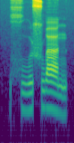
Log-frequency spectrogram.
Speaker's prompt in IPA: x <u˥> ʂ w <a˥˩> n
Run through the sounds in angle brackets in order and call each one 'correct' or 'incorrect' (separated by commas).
incorrect, correct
